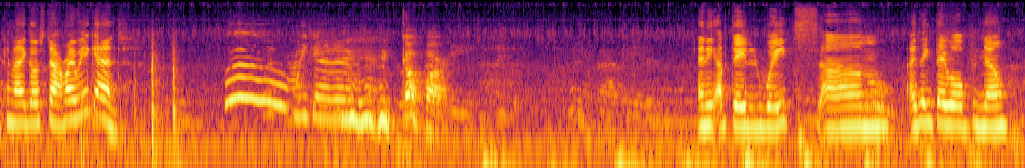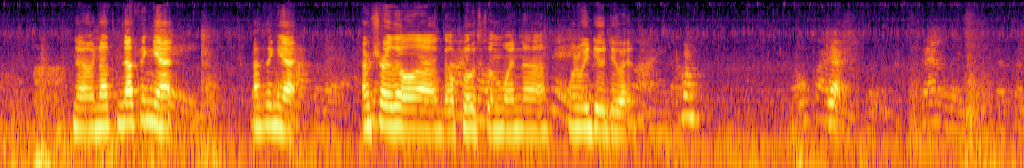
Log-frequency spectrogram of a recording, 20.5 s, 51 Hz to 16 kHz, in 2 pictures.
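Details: Dogs clamouring at gruel feeding time in a kitchen, January 20, 2017: loud, overlapping whines and yowls, rising and falling, in bursts packed close together, with a clatter or knock now and then and possibly human voices mixed in.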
